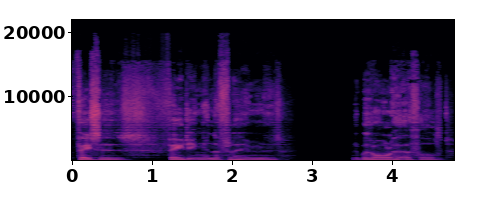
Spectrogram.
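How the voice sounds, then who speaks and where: An actor playing a commanding, menacing, scheming old warlord general in a video game, with a gravelly, husky voice and slow, disdainful delivery. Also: male voice, a bass voice, animated, darkish tone, heavily acted. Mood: cold, ominous. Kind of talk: dramatic game character voice lines.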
